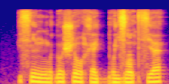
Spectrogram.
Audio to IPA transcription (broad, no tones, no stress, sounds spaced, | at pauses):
sʲ ẽ ŋ͡m ʊ ɗ o ʃ ɔ̃ x ɛ j ɡ͡b o j zʲ ɔ̃ tˤ sʲ æ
